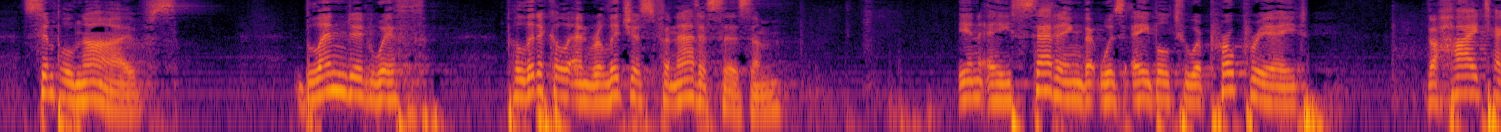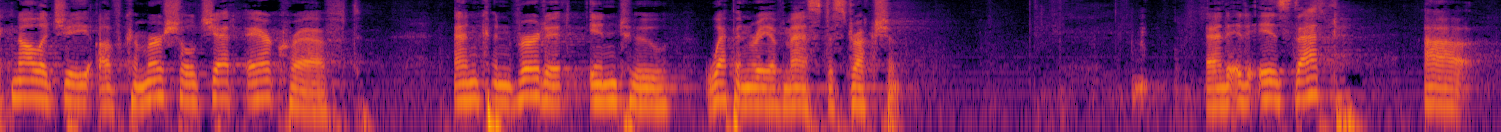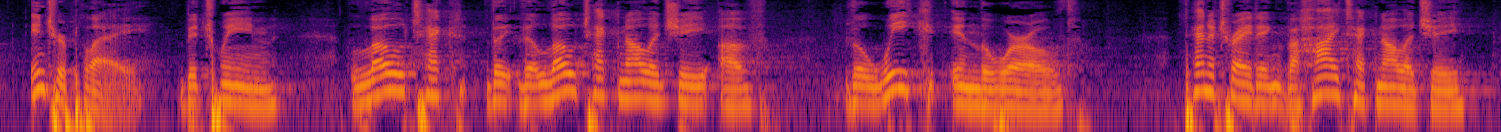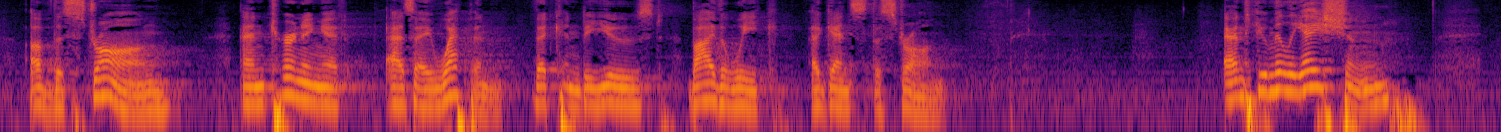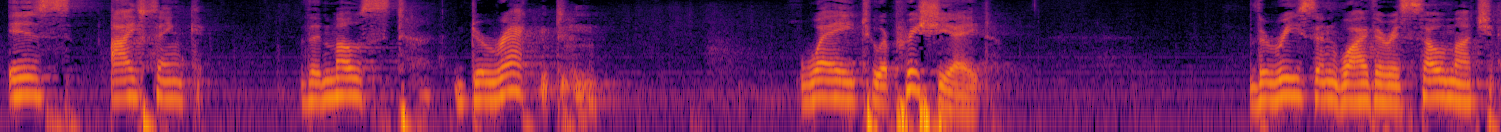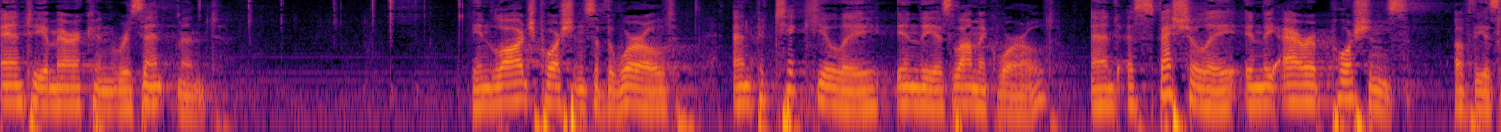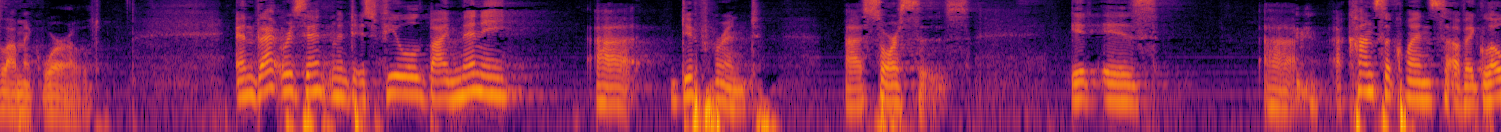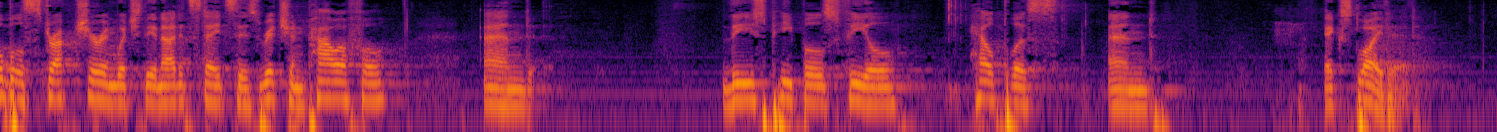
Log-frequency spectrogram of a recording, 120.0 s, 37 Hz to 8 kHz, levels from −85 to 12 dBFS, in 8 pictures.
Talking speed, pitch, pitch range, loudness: 75 wpm, 115 Hz, 95-140 Hz, -19 LUFS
